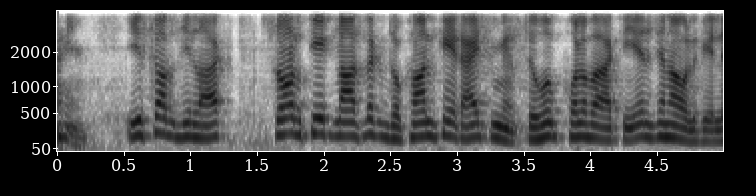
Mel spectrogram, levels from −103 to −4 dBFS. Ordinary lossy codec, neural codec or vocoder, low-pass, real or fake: none; codec, 16 kHz, 4 kbps, X-Codec, HuBERT features, trained on LibriSpeech; 3.6 kHz; fake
